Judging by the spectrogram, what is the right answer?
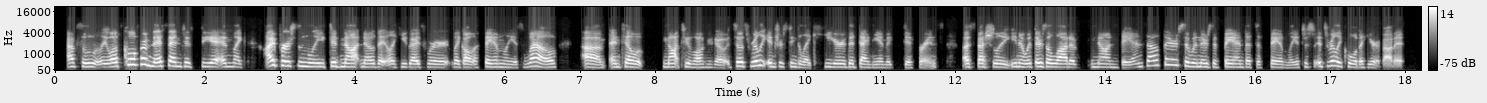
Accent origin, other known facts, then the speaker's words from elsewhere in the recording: Kansas, United States; also born or lived in Missouri; I grew up in Kansas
